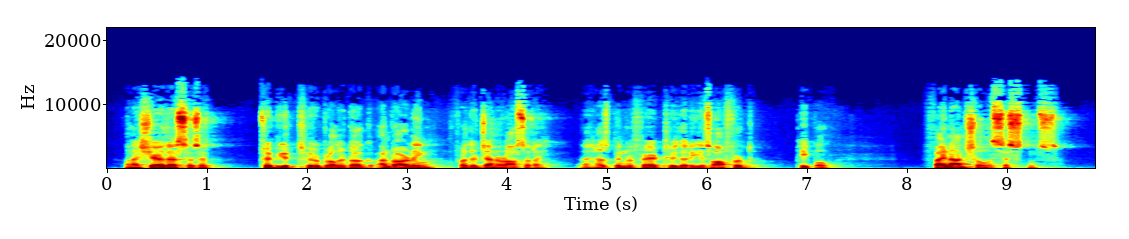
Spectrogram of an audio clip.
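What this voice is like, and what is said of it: Northern Irish accent. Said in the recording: “my accent is not Canadian. I'm from Northern Ireland.”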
